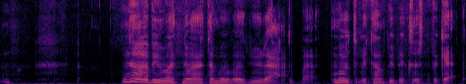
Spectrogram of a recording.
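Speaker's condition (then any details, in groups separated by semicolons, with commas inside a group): Profound deafness; no cochlear implant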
